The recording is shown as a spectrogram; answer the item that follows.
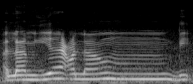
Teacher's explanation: तो इस तरीके से इसका जो मखरज है वो इसी तरीके से अदा होगा कि मीम साकिन के बाद बा आ रहा है। तो यहां पे इफा शफी होगा। यानी होठों में हम आवाज को रख के पढ़ेंगे।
